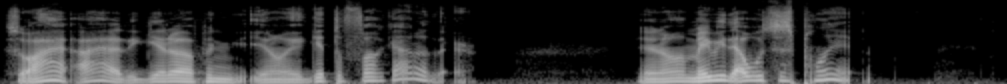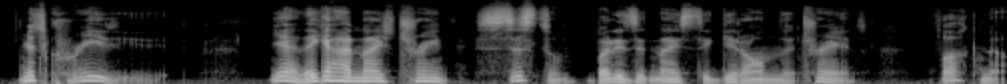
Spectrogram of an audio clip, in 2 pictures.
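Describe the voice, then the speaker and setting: A man's voice: mid-range voice, big pitch swings, moderate pace, gravelly, darkish tone, no room sound, clean studio sound. A man hosting a podcast, telling stories in a profane, rambling, exasperated casual rant. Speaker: podcast host.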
